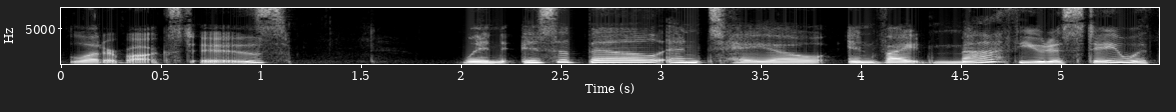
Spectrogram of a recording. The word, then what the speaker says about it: Theo: Here's the thing: you say Teo, but like it's spelled Theo. Yeah. Yeah, which is what I was calling him. It's French.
